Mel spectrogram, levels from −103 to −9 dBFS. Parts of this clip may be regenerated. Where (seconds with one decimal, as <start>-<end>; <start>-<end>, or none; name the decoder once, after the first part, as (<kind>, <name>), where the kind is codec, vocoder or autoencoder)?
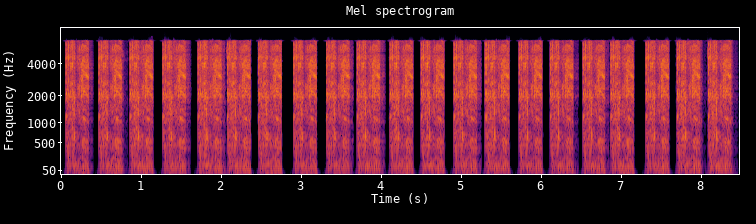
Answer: none

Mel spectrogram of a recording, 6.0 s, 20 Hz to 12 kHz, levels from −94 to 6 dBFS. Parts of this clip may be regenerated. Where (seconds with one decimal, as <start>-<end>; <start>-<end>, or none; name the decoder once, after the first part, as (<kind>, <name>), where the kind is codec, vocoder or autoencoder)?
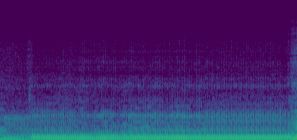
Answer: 1.5-4.1 (codec, SNAC)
